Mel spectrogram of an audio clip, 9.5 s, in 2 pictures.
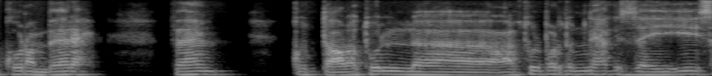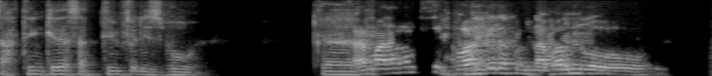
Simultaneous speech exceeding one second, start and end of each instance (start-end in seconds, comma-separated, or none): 7.1-8.9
